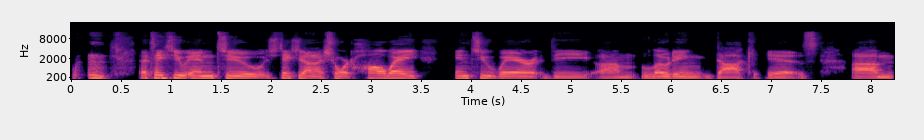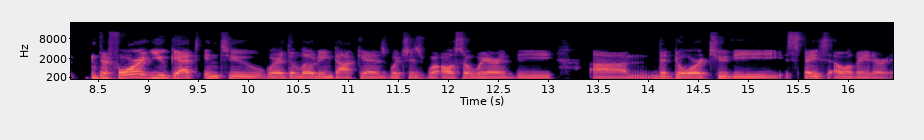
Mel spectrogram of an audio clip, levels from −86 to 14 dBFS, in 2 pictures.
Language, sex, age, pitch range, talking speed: English, male, 30-49, 105-135 Hz, 145 wpm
